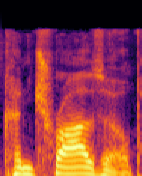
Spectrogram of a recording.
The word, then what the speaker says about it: Kontrozo: Catanzo. – Oh, you're going to have to spell that for me. I know. K-O-N. – Raymond. – K-O-N-T-R-O-Z-O. Contrazo. Pardon me. Raymond L. Contrazo.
